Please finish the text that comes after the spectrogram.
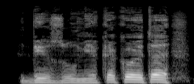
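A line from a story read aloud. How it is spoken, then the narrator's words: Muttered. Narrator (Russian): пробормотал Шеннон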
